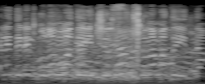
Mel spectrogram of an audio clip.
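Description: Speech: people talking, with chatter among several voices.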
